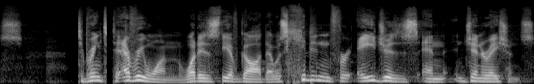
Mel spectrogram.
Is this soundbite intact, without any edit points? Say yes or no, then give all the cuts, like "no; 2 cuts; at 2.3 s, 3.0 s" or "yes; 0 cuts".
no; 2 cuts; at 1.1 s, 2.2 s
